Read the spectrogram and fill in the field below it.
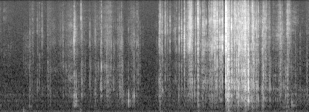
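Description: Hands shuffle and handle packs of trading cards.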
